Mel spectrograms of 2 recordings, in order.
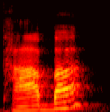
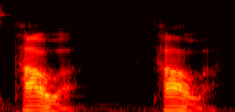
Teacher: It's a light tap of your lips, tava. Almost a W, but not quite. · in Spanish they don't actually touch their lips together. They just get really close.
